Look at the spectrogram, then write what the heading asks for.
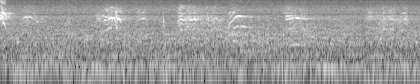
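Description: Songbirds giving short, scattered chirps and calls, with a brief sharp click at the very start.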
